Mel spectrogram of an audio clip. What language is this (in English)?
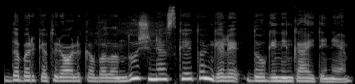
Lithuanian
